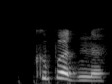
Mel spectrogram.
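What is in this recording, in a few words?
"кыпӧдны", Komi, female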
